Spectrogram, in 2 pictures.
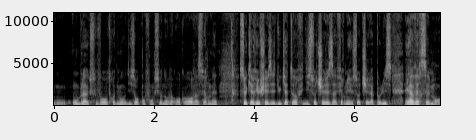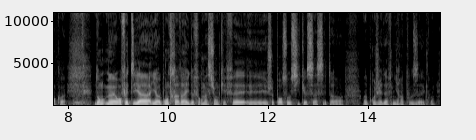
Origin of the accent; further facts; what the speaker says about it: Wallonia, Belgium; moi, je suis originaire de la région de Liège, hein, donc des Ardennes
